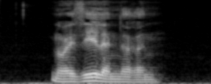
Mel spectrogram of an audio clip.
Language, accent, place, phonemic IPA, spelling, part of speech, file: German, Germany, Berlin, /nɔɪˈzeːˌlɛndɐʁɪn/, Neuseeländerin, noun, De-Neuseeländerin.ogg
- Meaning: New Zealander (female) (woman or girl from New Zealand or of New Zealand descent)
